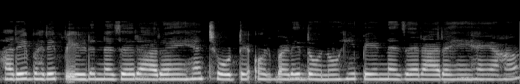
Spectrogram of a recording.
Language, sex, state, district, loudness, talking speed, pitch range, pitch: Hindi, female, Chhattisgarh, Balrampur, -14 LUFS, 195 wpm, 235-245 Hz, 240 Hz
